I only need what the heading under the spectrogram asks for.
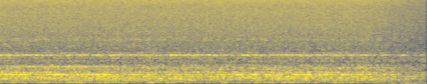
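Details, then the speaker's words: Ideal Logic+ combi boiler, still under warranty, running with a loud steady hum and thin whine over a rough rumble; diagnosed as a faulty gas valve, to be replaced by Ideal. "so we've just diagnosed this now and what we've got on this Bo we've actually got a faulty gas valve"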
